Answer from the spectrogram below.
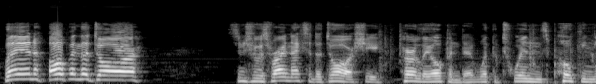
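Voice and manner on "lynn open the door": high, loud command; shouting at her sister over the din; shouted order. A narrator's reading. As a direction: bark it across the room. Lori yelling orders.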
